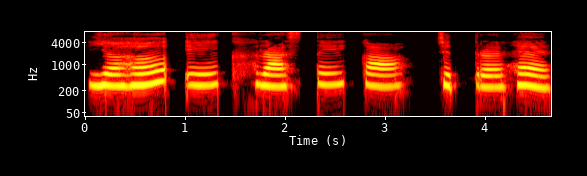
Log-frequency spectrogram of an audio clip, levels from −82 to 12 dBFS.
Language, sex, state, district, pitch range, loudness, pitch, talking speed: Hindi, female, Madhya Pradesh, Dhar, 265-295 Hz, -15 LUFS, 280 Hz, 75 wpm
